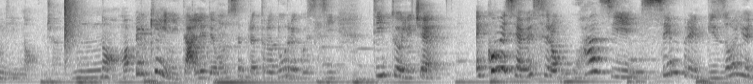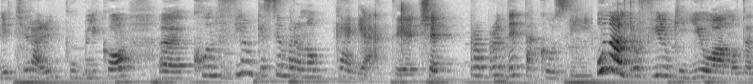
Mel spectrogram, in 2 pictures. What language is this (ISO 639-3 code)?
ita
